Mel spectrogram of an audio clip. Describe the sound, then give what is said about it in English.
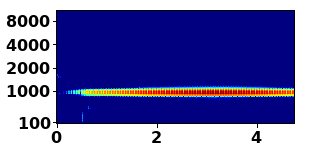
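A steady, loud tone near one pitch with a rapid, regular throbbing wobble in loudness, the sound of two close tones beating against each other, sustained for several seconds with no talking. “In these illustrations, the sound waves start at the same point, and depending on the difference in frequency, the sounds are either in unison or they are out of tune.”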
